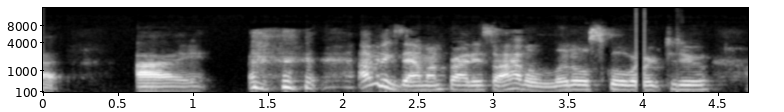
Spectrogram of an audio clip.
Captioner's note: laughing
